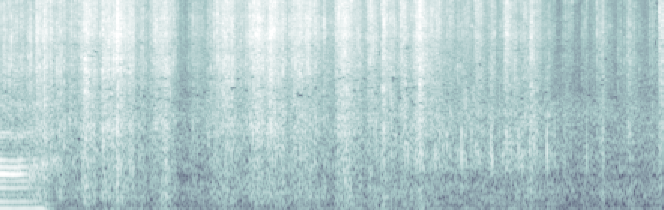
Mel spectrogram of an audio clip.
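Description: Clear plastic packaging crinkling irregularly as hands handle it and pull it off a bag.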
